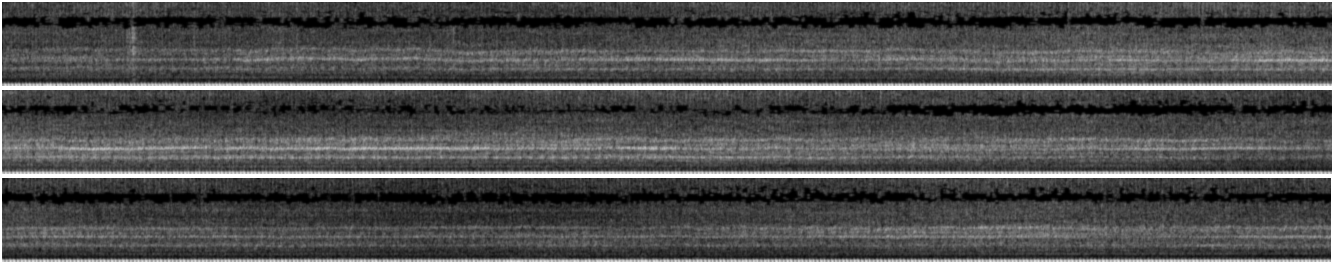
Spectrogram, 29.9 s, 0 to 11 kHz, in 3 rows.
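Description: Yamaha MT-09 SP's 890 cc three-cylinder engine idling steadily through a Spark aftermarket exhaust with the dB killer removed and a modified airbox.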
